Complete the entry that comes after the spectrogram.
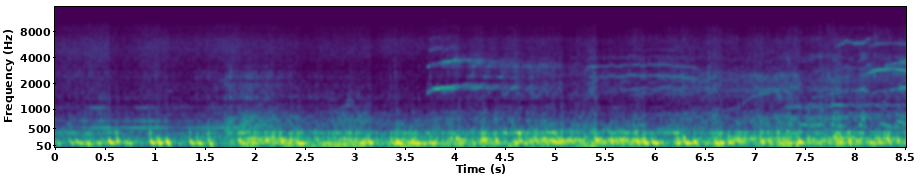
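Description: A recorded horse neigh plays as a sound effect in an outdoor light show at Bagh-e-Bahu in Jammu, a loud whinny rising over a deep, throbbing soundtrack hum, with a narrator's voice running underneath.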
